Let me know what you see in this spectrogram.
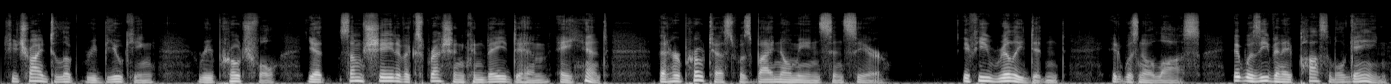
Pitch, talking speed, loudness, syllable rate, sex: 115 Hz, 160 wpm, -18 LUFS, 4.8 syllables/s, male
